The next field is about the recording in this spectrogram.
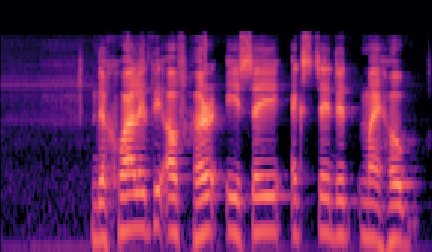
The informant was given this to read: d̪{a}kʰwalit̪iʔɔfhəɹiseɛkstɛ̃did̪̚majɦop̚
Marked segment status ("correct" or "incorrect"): incorrect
